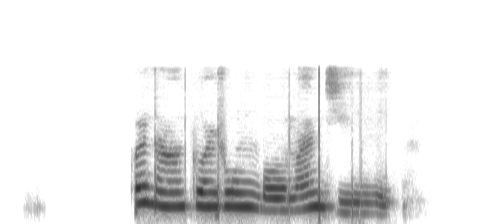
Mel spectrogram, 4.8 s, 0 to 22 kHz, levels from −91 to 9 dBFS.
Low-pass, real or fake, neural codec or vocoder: 7.2 kHz; fake; codec, 44.1 kHz, 2.6 kbps, DAC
